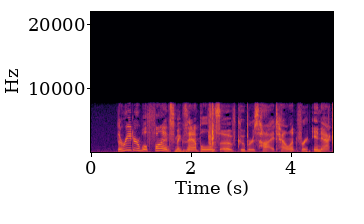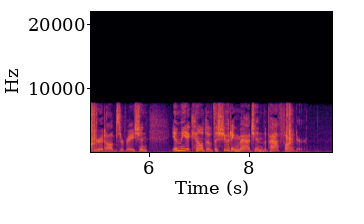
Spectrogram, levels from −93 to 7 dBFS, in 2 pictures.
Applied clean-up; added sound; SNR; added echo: none; Camera; 4 dB; none.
